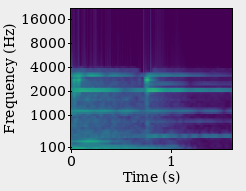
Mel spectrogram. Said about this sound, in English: The Nepalese meditation bowl is chiming, centering your mind and delight on The Art of the CEO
